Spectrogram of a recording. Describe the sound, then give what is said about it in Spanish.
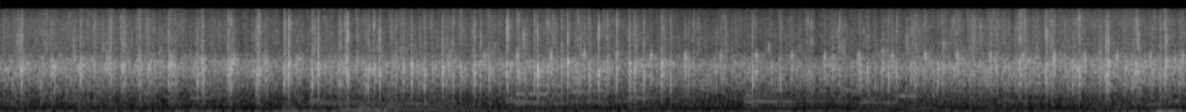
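Sustained audience applause at a charity concert, a dense, steady clatter of many hands clapping loudly throughout, with a faint low hum and occasional soft voices beneath. “Ellos verdaderamente son los que se merecen esta ovación.”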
